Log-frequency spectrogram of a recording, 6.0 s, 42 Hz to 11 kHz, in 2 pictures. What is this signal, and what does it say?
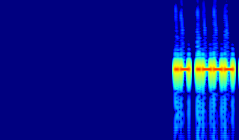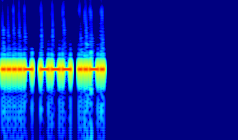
Morse code, heard as a keyed tone, about 36 wpm, 700 Hz. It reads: AJ4OF
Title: USA Call Signs - 5 Characters - 35wpm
